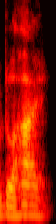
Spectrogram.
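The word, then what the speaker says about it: Blåhaj: I got one on my shirt, my Blahai. Okay, thank you for the pronunciation.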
